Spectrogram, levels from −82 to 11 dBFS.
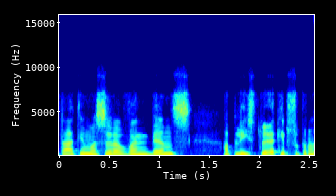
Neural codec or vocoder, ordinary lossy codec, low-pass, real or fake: codec, 16 kHz, 6 kbps, DAC; Opus, 16 kbps; 7.2 kHz; fake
